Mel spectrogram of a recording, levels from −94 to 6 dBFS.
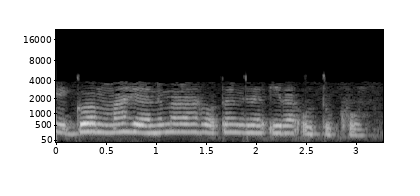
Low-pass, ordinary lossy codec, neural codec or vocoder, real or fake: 10.8 kHz; AAC, 16 kbps; codec, 24 kHz, 3.1 kbps, DualCodec; fake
